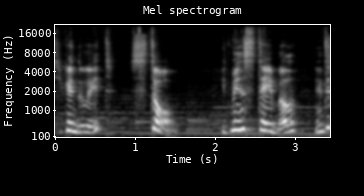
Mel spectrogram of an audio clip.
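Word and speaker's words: stol: This is stall. Right, you can do it. Stall. It means stable, and it is pronouncing like s, t, o, l.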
